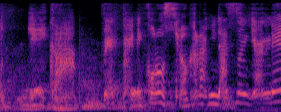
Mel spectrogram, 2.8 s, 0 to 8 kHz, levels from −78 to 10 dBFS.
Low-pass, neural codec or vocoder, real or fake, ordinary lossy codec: 7.2 kHz; codec, 16 kHz, 2 kbps, X-Codec, HuBERT features, trained on LibriSpeech; fake; none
